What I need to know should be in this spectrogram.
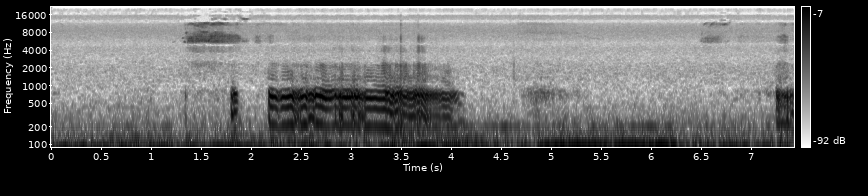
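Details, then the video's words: Dreaming puppy in deep sleep, twitching and grinding its teeth: low rumbling breaths under a short nasal, harmonic whine-like snore lasting about two seconds, then quieter breathing with faint rustles. "꿈꾸는 강아지 (코골이+이갈이+움찔움찔)"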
